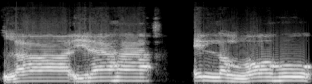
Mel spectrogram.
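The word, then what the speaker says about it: لا إله إلا الله: যদি বলেন লা ইলাহা লা এটা তিন আলিফ টানা এটা টানতে হবে কমপক্ষে এক আলিফ টানা ফরজ।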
